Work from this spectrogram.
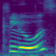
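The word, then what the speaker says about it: clothes: सो से it like क्लोथ्स not with a harsh थ sound. थ नहीं बोलना है। थ नहीं बोलना है। क्लोथ्स नहीं होता है वो। इट इज़ क्लोथ्स। ज ज़ ज ट्राई करो एक बार।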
